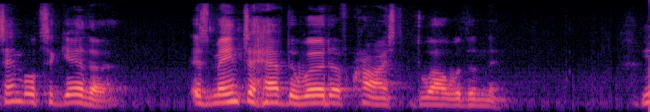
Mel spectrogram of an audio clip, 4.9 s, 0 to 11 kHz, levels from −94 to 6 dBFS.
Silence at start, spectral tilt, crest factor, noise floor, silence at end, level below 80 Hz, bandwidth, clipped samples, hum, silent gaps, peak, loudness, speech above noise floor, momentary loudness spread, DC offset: 0 s; -5 dB/octave; 20 dB; -62 dBFS; 0 s; -78 dBFS; 10.5 kHz; under 0.1%; none; none; -6 dBFS; -24 LUFS; 38 dB; 11 LU; under 0.1%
